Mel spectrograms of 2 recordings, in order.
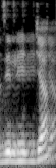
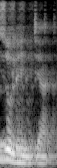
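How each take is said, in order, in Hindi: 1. पहले अक्षर में 'i' स्वर है। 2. पहले अक्षर में 'u' स्वर है। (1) "जी और जू दोनों आप बोल सकते हैं" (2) "जी और जू दोनों आप बोल सकते हैं"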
